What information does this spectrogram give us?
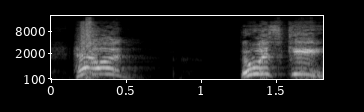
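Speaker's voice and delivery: mock very high, loud hollered line. Speaker describing how their uncle talks to his wife, imitating Uncle Ronnie talking loud. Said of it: "He's like loud like that".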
